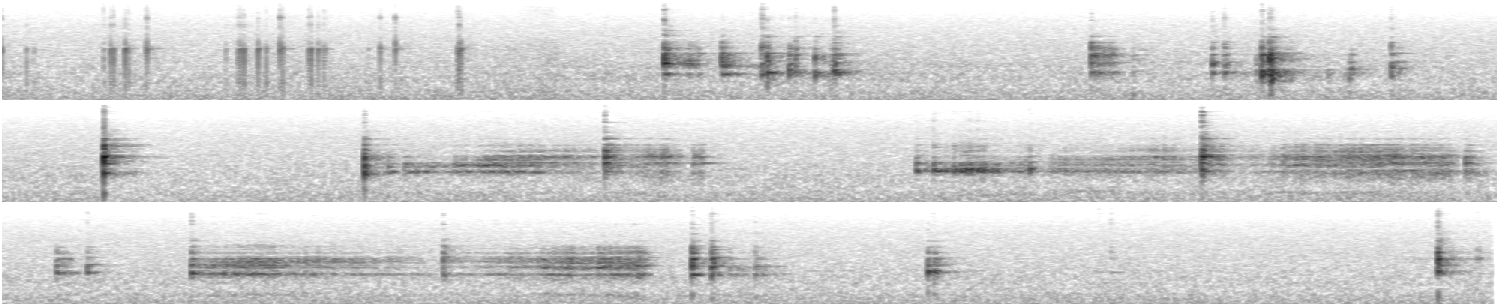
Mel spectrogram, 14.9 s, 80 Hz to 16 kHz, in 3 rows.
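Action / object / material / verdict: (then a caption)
tap / candle lid / unknown / none. A candle lid is tapped close up, giving light, bright clinks with very short ring, concentrated around 1–3 kHz. Scattered single taps alternate with longer stretches of rapid tapping or scratching across the lid's surface, with quiet gaps between.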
